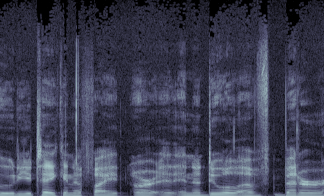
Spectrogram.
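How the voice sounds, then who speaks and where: A man's plain, everyday voice, fairly high in pitch, with fairly even intonation. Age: 40s. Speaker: podcast guest, movie fan. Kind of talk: casual chat.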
